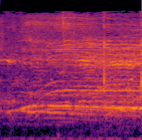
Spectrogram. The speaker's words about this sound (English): You hear the oohs and ahs maybe from the crowd, but doesn't get the call with that one.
